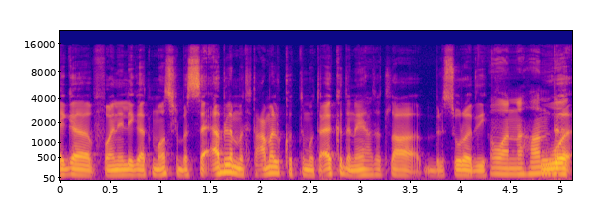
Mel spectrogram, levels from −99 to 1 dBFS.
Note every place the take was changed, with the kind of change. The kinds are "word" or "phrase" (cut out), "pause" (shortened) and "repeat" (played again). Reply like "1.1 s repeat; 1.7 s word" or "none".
none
